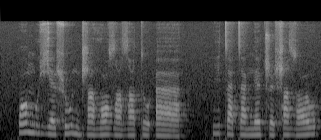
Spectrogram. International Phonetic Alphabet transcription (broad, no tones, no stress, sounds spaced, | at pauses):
p ɔ ŋ u ʑ ɛ ʂ u n d͡ʒ a ðˤ ʊ zˤ ɛ zˤ ɛ t o ʔ a | p i t a t a ŋ ɛ ʈ͡ʂ ɛ ʂ i zˤ o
